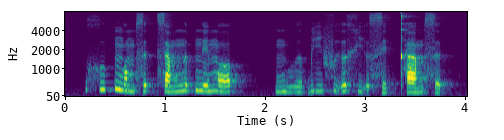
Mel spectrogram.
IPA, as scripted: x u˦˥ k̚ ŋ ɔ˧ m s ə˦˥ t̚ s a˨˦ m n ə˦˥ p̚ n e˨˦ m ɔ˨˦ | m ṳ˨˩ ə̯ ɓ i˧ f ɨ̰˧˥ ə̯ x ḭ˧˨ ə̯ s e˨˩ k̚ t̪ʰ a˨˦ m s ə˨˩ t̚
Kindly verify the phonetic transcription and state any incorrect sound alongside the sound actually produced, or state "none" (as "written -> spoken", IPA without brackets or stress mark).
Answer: none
